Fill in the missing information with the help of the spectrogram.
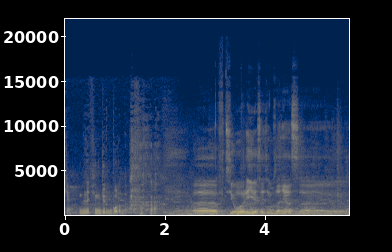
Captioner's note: laughs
